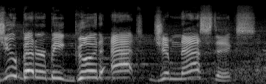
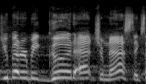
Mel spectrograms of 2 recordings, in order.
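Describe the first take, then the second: First: Slow, you and gymnastics weighted, skill demanded; stress on gymnastics. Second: Good stressed as well-behaved, raised and louder; mean good as behave yourself. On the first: How son heard father's warning, slow stressed gymnastics. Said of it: "what he heard was". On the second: Pastor explains meaning to congregation, stressing good. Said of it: "I meant you better be good". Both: Shown as a demonstration.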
